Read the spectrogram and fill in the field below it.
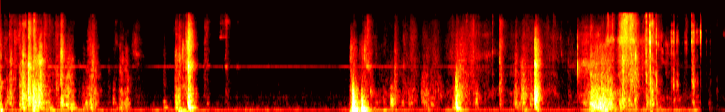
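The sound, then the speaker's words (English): A door is opened to let a cat out of the room: rattling clicks and a few sharp thuds as it opens and closes, with scattered shuffling between them over a steady low electrical hum. No one speaks. “And excuse me, I have a creature who's wanting to get out of the room.”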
